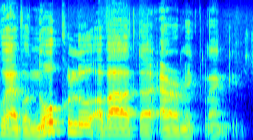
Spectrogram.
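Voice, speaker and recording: Man with a Korean accent at a moderate pace. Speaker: preacher. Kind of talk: sermon. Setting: church.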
